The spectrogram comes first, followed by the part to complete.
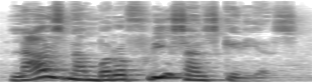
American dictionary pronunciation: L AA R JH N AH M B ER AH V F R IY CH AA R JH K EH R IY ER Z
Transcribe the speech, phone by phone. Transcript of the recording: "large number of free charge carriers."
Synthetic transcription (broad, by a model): L AA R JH N AH M B ER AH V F R IY S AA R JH K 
